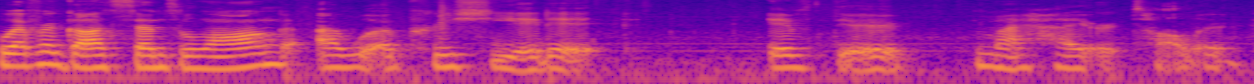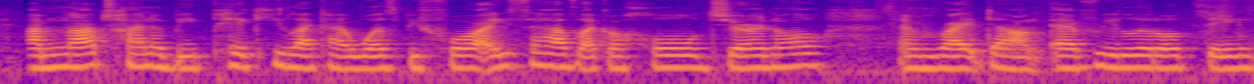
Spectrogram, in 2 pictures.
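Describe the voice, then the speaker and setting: A woman at a fairly low pitch, monotone and flat in intonation, at a moderate pace. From Nigeria. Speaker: YouTuber. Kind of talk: casual chat.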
